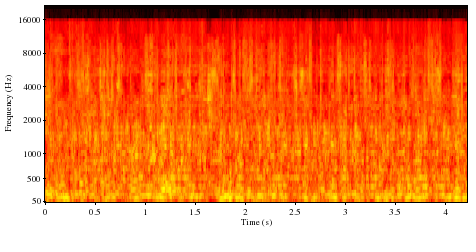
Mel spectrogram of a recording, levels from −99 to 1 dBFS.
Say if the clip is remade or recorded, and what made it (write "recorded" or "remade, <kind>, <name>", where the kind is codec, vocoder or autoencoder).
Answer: remade, vocoder, BigVGAN v2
